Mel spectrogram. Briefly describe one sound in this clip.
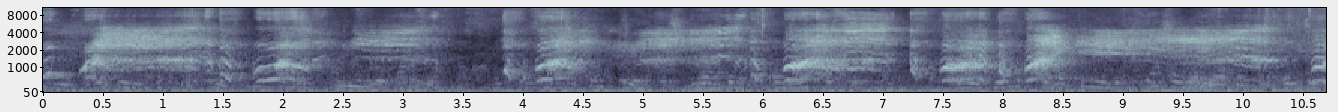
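A baby cries loudly in repeated wails.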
